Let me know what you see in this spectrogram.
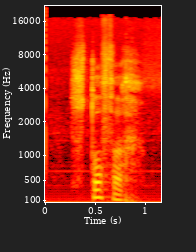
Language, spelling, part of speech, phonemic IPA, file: Dutch, stoffig, adjective, /ˈstɔfəx/, Nl-stoffig.ogg
- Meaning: dusty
